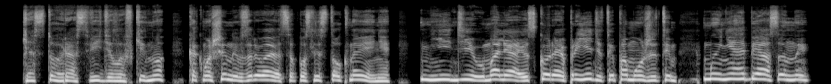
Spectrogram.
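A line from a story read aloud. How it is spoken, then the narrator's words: Nearly sobbing. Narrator (Russian): Практически рыдая, продолжала Галя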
